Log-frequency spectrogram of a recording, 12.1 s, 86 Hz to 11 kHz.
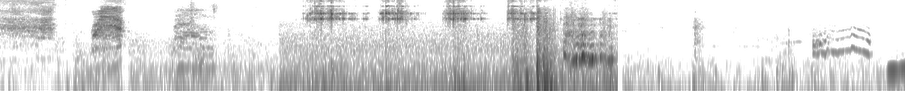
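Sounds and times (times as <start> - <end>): metallic jingling: 3.9 - 8.2.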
